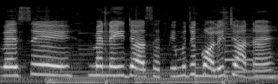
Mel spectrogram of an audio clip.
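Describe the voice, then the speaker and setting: A young woman plays a kind, polite young woman speaking softly in a very high voice. Faint music sits under the storybook. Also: moderate pace. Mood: gentle. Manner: soft, polite. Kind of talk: storybook voice acting. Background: faint background music.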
